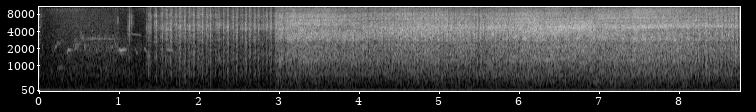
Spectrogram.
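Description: Rattlesnake shaking its tail rattle: a continuous dry, rapid buzz, the snake's defensive warning. It starts faintly just over a second in and turns much louder about three seconds in.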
